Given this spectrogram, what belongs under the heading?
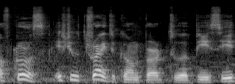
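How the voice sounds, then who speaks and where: With music in the background, a man with a non-native accent talks at a moderate pace and with lively intonation. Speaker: video game reviewer. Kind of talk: video game review narration.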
